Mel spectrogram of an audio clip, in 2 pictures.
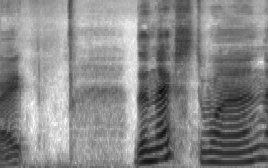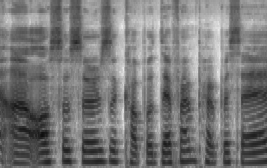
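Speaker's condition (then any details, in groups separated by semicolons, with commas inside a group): Bulbar onset ALS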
